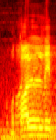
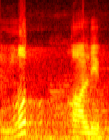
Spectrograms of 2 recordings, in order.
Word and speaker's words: Muttalib: Itu jangan ngomongnya yang benar ya, bukan Abdul Muthalib, ini kita suka salah, tapi Abdul Muthalib yang pakai tasdid toknya bukan lamnya. Kita masih sering ngomong terbalik ya, Muthalib bukan, tapi Muthalib.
